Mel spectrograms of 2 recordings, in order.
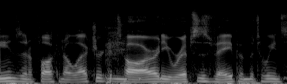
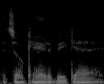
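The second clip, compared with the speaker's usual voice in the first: hushed, very soft, close half-whisper; 6 semitones lower, 12 dB quieter than usual. Acting out a youth pastor talking to someone: imitating a youth pastor half-whispering. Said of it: "whispers in your ear".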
